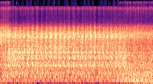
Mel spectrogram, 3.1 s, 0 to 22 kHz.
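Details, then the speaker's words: Renault Megane 1.6 petrol at start-up: fast metallic chatter about four per second for a few seconds then gone; worn camshaft phaser pulley, replaced with used one; cam phaser rattle. "en este momento estamos realizando una toma de renault 1.6 gasolina tiene un ruido al arrancar pone en marcha"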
